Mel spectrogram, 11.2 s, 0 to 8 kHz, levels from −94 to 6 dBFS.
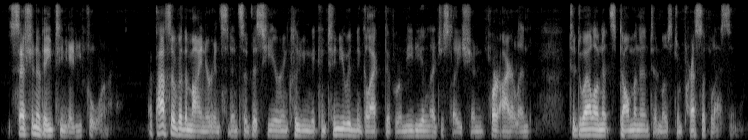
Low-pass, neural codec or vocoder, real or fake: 7.2 kHz; codec, 24 kHz, 6 kbps, HILCodec; fake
